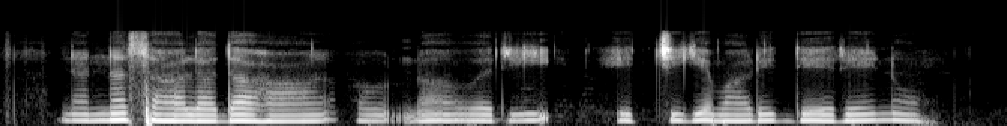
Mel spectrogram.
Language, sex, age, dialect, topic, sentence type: Kannada, female, 18-24, Dharwad Kannada, banking, question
